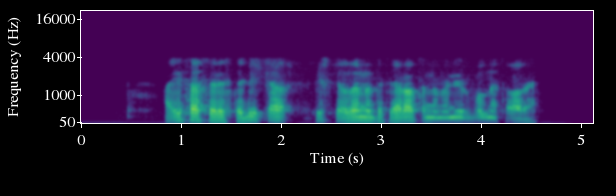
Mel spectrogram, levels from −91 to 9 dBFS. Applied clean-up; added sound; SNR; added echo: neural mask model Resemble Enhance denoiser.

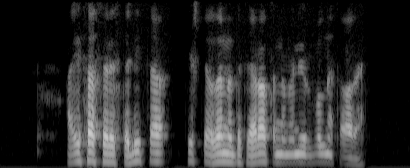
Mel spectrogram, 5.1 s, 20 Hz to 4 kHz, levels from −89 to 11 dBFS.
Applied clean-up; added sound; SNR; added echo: none; none; none; none.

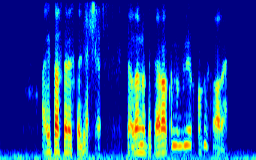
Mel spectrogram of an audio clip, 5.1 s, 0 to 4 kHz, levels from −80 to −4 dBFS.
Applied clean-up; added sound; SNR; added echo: neural diffusion model UNIVERSE++.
